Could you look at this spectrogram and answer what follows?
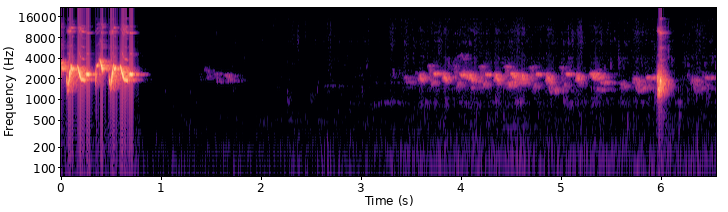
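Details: Yellow-vented bulbul, garuda type, in gacor form gives a short loud burst of rolling, whistled chatter, then a long pause, a string of faint soft twittering notes and one sharp click.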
